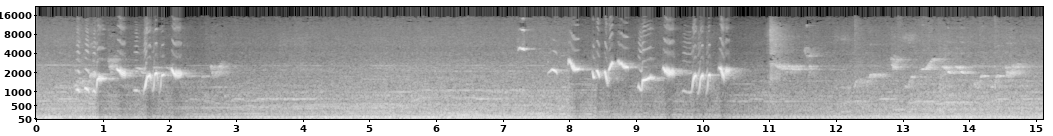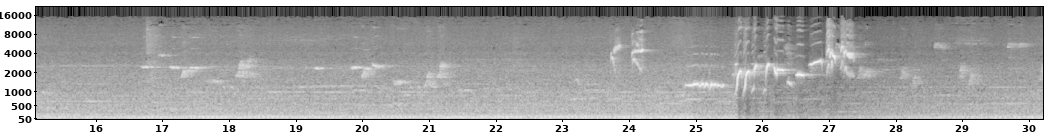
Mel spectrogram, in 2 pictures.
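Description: White-rumped shama (murai batu) singing: three loud bursts of rapid whistled notes, about a second in, from about eight to eleven seconds, and again near the end, with softer short chirps and phrases between. A steady low hum runs underneath.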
